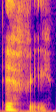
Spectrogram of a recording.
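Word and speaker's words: IIFE: That's the one, the immediately invoked function expression or if pronounced iffy, right?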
